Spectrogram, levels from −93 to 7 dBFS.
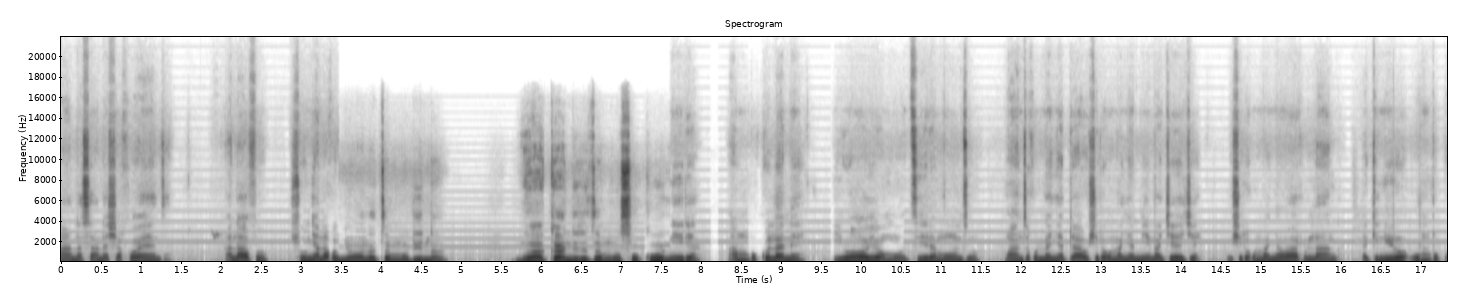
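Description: Computer activity noise runs through the whole speech clip as a buzzing, chirping layer pulsing at around 1 kHz, roughly 30 dB below the speech. Processor or peripheral load changes are disturbing the shared audio ground, so the noise follows machine activity, not the talker.

A section at the wrong speed starts at 3.47 s, right after "alafu kandi shunyala", and lasts until 7.61 s. Playback drops to 0.768 times normal, pulling pitch down about five semitones, so the voice turns deep and slow, likely from a clock mismatch in editing or playback.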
